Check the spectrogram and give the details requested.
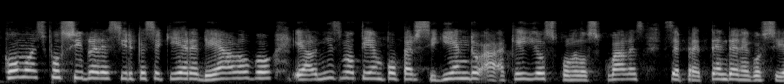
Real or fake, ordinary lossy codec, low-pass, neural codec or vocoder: fake; none; none; codec, 16 kHz, 4 kbps, FreqCodec, smaller model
